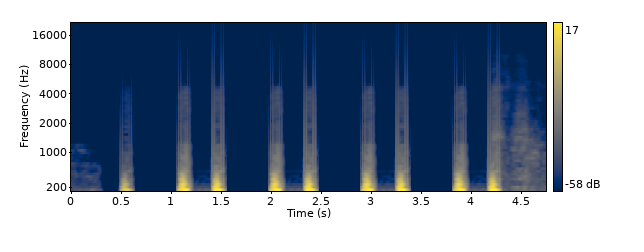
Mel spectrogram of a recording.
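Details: Steady paired lub-dub heart sounds at about 65 beats a minute, a normal S1 and S2, played as an audio reference for heart auscultation.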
